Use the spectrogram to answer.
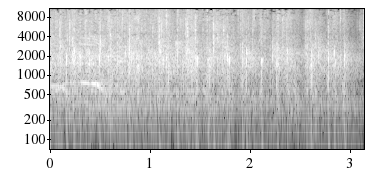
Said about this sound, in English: not worthy of applause, but okay.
